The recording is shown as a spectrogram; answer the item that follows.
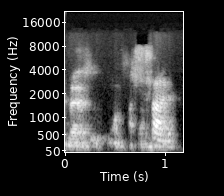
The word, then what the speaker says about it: Massasauga: How do you pronounce that? Sisterus? No. Or the Massasauga? Massasauga, yeah.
